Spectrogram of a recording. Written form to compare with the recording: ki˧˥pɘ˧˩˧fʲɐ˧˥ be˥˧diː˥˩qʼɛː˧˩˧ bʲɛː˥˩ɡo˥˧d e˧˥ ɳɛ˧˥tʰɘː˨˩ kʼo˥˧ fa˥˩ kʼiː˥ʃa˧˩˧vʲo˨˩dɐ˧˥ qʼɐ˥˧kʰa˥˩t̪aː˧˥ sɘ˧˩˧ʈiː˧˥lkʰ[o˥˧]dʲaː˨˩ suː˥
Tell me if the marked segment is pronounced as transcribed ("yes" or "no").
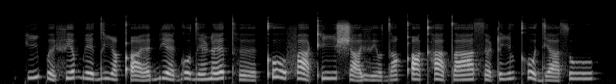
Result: no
